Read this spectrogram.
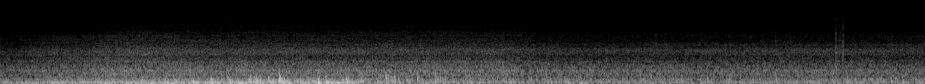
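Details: Jeep Compass: rapid even clicking/knocking burst from behind the dash, from the HVAC blend door actuator, found with a cracked gear missing teeth; fixed by replacing the actuator under the steering wheel.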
